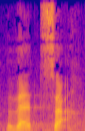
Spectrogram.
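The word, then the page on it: detsa: Teotitlán del Valle Zapotec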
